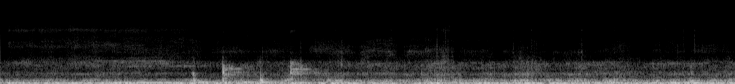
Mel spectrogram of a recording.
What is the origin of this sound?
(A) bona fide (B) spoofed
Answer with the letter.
B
